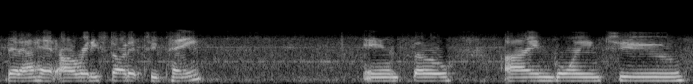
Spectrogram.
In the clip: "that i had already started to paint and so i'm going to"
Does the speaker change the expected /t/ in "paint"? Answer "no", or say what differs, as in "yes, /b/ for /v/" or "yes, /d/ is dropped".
no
